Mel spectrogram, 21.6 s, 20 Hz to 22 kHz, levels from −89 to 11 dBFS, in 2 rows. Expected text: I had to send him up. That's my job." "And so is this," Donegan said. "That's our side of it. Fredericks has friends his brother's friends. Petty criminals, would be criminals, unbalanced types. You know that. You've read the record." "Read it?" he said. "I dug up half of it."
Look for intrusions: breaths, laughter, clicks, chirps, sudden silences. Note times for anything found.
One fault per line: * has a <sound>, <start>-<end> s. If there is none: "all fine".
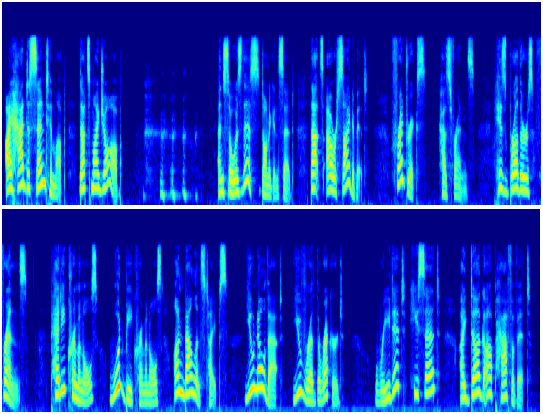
* has a laugh, 2.8-3.9 s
